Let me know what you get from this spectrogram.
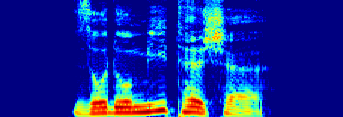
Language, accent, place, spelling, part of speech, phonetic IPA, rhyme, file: German, Germany, Berlin, sodomitische, adjective, [zodoˈmiːtɪʃə], -iːtɪʃə, De-sodomitische.ogg
- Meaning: inflection of sodomitisch: 1. strong/mixed nominative/accusative feminine singular 2. strong nominative/accusative plural 3. weak nominative all-gender singular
